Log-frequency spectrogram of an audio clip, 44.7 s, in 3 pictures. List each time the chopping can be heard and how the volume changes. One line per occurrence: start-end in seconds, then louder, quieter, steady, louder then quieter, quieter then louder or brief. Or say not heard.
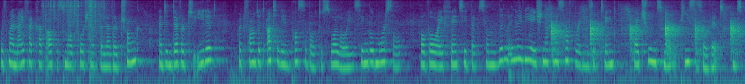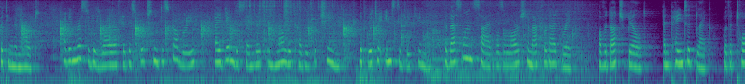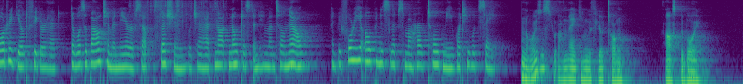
10.9-22.6 quieter.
